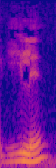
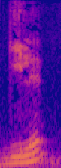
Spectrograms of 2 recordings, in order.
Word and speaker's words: Guile: Una puntualización, ¿cómo mola decir Guile? – Y no Gael. – No, yo digo Gil. Eso es un nombre que permite 100 posibilidades. Gil. – Yo opto por lo comentado, por pronunciación castiza. – Gile. – Y voy a decir Gile.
